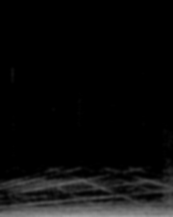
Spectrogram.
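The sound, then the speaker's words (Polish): A synthetic electric car warning sound meant to resemble a combustion-engine car of the same class: a steady, artificial engine-like hum with layered tones that slowly rise and shift in pitch, fairly loud and continuous, with no talking. “Dźwięk ostrzegawczy powinien być podobny do dźwięku wydawanego przez samochód samochód tej samej klasy, wyposażony w silnik spalania wewnętrznego.”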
